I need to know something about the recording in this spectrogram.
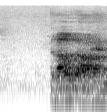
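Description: A man's voice chanting in long held tones, starting about a second in after a quiet pause.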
